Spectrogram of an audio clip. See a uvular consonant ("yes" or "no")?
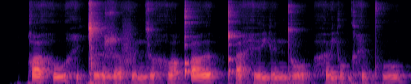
yes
